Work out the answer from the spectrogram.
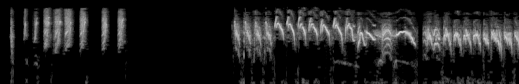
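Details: Lined seedeater song meant for training juveniles: a quick series of high chips, a pause, then rapid slurred downward whistles merging into a dense buzzy trill.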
